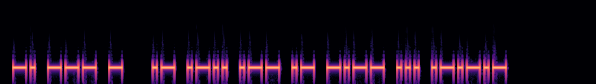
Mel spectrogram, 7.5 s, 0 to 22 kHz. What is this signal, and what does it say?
Morse code, heard as a keyed tone, about 22 wpm, 700 Hz. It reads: NOT ALWAYS.
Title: Sentences from Top 1000 Words - Review Part 4 - 22wpm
